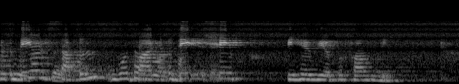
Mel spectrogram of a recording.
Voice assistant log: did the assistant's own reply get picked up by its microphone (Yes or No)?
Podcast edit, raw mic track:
Yes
